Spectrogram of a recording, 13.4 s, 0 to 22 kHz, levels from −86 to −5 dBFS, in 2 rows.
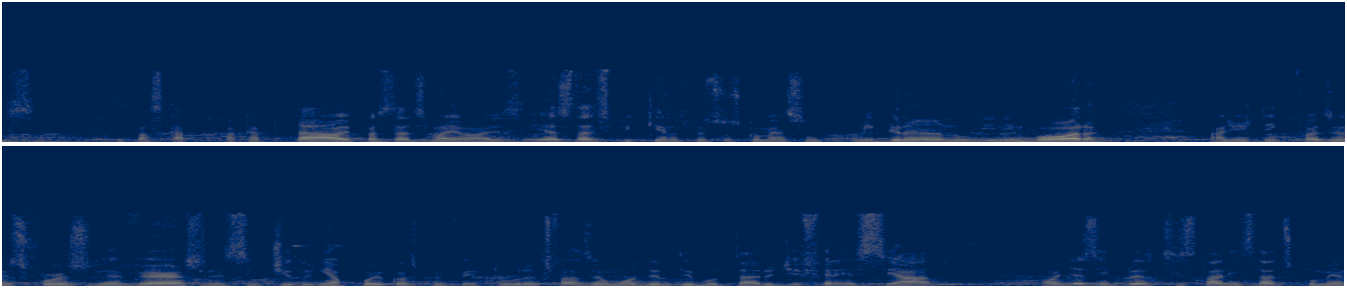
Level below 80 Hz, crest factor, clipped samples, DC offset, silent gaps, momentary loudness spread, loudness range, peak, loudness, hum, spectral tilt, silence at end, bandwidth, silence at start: -74 dBFS; 22 dB; under 0.1%; under 0.1%; none; 14 LU; 5 LU; -30 dBFS; -52 LUFS; none; -5 dB/octave; 0 s; 11.5 kHz; 0 s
